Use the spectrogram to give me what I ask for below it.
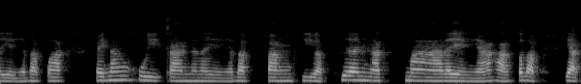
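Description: From 3.47 to 4.71 s the speech suffers repeated stalls (stutter): late packets emptied the jitter buffer 16 times, each gap up to 50 ms bridged by stretched sound, so delivery drags and judders.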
